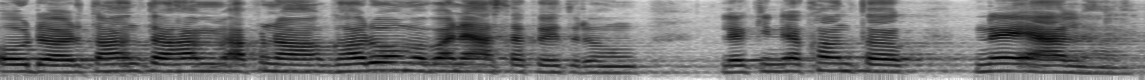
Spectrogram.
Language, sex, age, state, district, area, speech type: Maithili, female, 30-45, Bihar, Supaul, rural, spontaneous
